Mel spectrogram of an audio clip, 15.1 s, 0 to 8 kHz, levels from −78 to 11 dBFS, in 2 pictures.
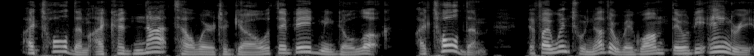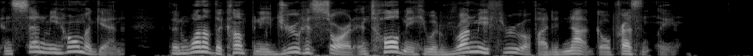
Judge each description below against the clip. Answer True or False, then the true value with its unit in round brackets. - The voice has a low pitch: False (160 Hz)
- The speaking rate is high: True (220 wpm)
